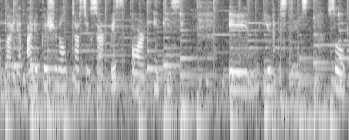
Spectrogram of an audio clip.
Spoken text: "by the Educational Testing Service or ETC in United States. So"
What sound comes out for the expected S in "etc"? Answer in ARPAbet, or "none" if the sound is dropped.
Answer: none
